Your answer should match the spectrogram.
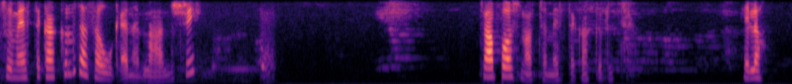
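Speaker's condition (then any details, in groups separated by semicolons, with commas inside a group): No condition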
